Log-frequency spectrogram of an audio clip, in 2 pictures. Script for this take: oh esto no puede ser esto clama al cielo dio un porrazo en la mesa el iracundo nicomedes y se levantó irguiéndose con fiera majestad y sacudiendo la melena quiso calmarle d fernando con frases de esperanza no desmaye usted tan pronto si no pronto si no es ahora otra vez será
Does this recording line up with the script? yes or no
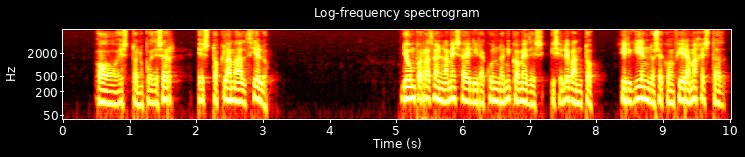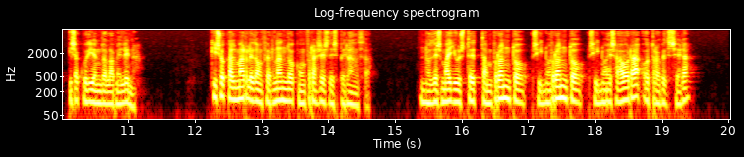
yes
